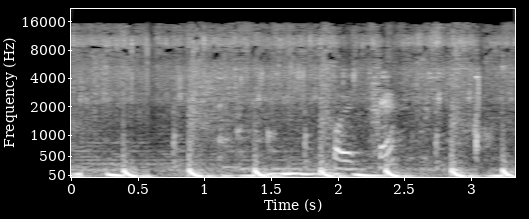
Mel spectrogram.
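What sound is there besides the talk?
onions frying in a pan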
